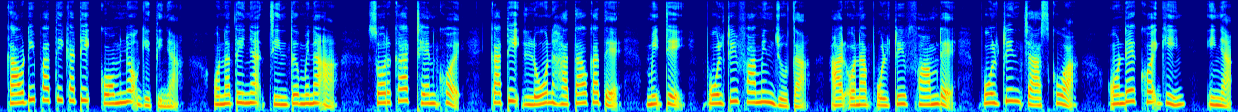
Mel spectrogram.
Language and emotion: Santali, neutral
